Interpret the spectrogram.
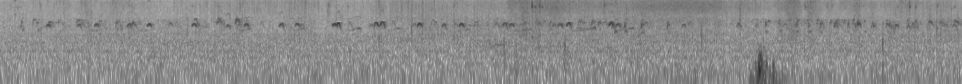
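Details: During the breeding season on Kinmen, several blue-tailed bee-eaters give a steady, overlapping chatter of short, rolling trilled notes amid squabbles around mating birds, over a low rumble of wind and one dull thump.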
